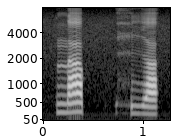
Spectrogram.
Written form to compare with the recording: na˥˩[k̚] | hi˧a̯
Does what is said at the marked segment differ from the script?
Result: yes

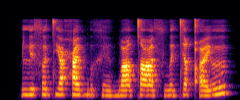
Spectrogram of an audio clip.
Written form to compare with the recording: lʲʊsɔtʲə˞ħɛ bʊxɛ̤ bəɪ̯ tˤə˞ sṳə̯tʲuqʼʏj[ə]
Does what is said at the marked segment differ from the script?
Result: yes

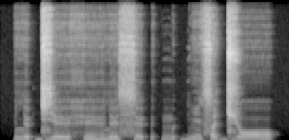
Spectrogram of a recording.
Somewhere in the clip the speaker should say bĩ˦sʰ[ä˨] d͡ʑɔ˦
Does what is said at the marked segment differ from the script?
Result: yes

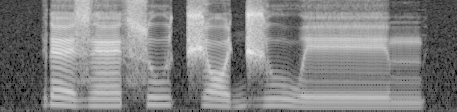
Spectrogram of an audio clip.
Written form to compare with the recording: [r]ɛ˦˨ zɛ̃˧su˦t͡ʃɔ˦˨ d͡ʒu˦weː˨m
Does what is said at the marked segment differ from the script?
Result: yes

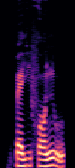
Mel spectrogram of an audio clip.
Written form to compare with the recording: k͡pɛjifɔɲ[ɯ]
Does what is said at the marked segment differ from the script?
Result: yes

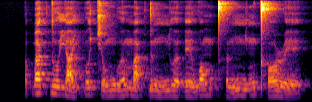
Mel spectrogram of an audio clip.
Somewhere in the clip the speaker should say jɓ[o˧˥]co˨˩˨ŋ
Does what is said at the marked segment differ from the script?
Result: no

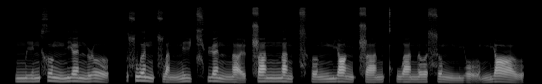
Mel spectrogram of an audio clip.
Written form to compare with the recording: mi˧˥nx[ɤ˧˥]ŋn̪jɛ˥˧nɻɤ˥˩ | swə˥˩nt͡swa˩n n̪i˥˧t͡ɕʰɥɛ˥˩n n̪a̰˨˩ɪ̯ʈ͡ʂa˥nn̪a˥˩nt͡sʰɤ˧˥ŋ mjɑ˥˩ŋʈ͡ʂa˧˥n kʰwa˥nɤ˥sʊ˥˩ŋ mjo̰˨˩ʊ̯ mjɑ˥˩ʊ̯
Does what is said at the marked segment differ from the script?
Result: yes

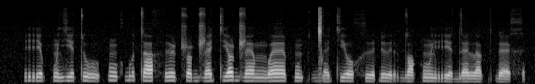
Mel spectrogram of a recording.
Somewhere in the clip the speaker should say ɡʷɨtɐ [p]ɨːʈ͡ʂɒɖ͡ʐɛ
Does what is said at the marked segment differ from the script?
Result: yes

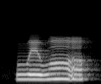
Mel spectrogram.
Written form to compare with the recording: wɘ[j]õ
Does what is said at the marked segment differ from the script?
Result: yes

